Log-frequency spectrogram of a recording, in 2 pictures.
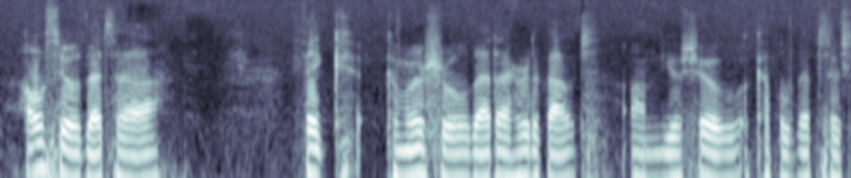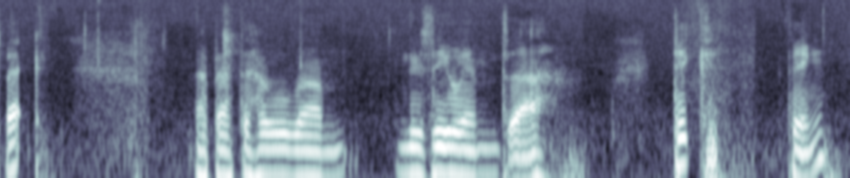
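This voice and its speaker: Delivered at a fairly slow pace with fairly even intonation and long, frequent pauses, the dry, close sound has no echo but carries noticeable background noise. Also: man, medium pitch for a man, very even loudness. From Alaska, US. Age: 20s. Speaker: blind guest, aspiring network administrator student. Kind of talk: casual chat. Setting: video call, satellite internet with dropouts. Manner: hesitant, many filler words.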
